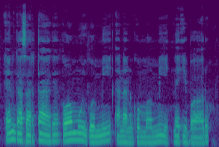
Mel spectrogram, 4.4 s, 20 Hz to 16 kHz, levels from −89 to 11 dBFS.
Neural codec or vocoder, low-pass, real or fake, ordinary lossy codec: none; 14.4 kHz; real; AAC, 48 kbps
